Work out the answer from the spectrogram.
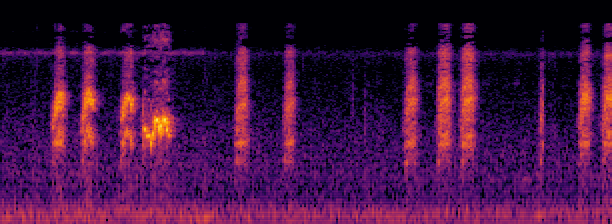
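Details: Red-whiskered bulbul calling its flock: harsh, broadband chip notes in short bursts, a quick run of four at the start, then scattered pairs and singles, with a faint steady high-pitched tone behind.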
